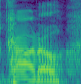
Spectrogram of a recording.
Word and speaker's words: cotto: cotto salami it was I thought it was Cotto the said it was kado and kicked me off and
